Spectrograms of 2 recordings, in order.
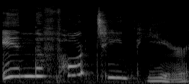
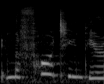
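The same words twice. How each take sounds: First: It is said in a put-on posh accent. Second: It is said in a plain reading accent.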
